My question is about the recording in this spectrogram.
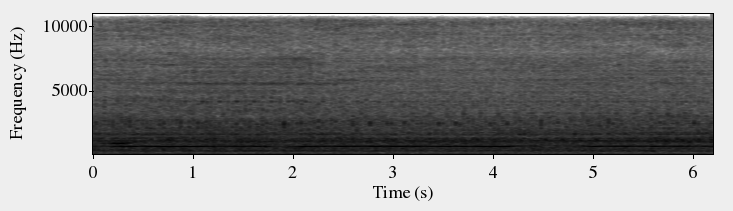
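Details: Nissan Altima engine fully warmed up at idle: thin steady whistle cutting in and out for a second or two at a time; collapsed PCV hose causing the whistle.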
